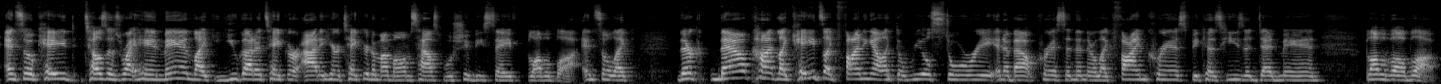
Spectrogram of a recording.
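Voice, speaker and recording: A woman's voice: a little high, fairly even intonation, moderate pace, pushed and bright. A woman giving a casual, rambling book recap, swearing freely and filling gaps with "like" and "blah, blah, blah". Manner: rambling, profane, peppered with "blah, blah" and "like". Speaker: book reviewer.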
